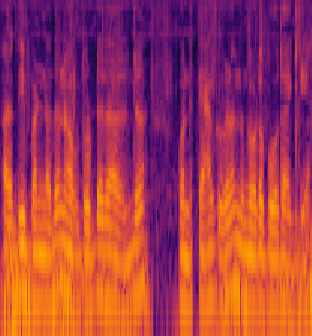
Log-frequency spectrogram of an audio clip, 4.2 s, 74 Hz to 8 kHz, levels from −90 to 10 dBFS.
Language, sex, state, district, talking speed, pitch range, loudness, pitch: Kannada, male, Karnataka, Koppal, 115 wpm, 110-125 Hz, -18 LUFS, 120 Hz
